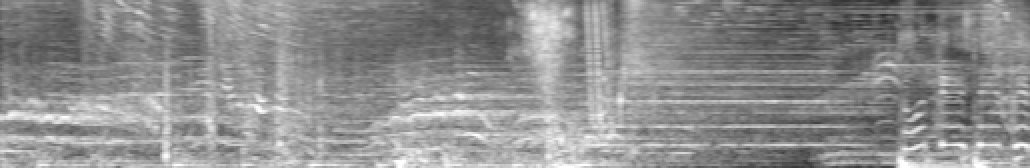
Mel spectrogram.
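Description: A horse whinnies amid busy music and effects, with a sharp squealing burst midway and thumping sounds near the end.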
